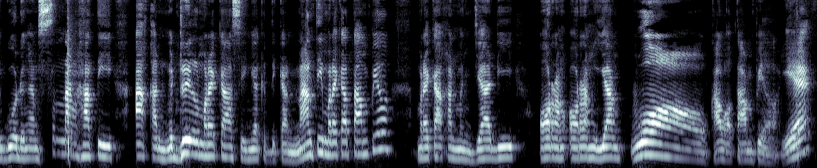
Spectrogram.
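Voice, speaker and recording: A man's voice: fairly high pitch, bright, forceful tone. A young man coaching public speaking on a live stream, fiery and emphatic, repeating his key points.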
